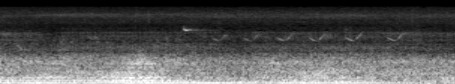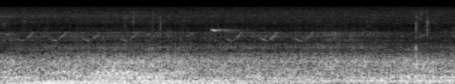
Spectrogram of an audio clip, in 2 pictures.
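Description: An airplane's engine droning overhead, a steady low hum that weakens after about a second and slowly fades. Faint high bird chirps repeat quickly through most of it.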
